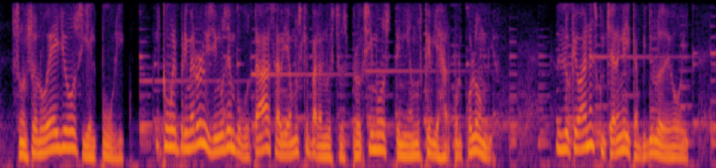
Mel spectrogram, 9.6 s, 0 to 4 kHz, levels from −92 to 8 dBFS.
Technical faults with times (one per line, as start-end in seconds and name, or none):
0.00-0.17 comfort noise in place of the background
1.76-1.86 comfort noise in place of the background
1.84-1.86 onset clipped by the voice detector
6.66-7.42 sound chopped by the voice detector
9.32-9.48 comfort noise in place of the background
